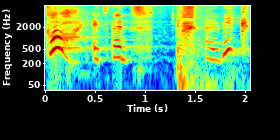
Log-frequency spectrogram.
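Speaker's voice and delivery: high, laughing, hammed-up horrible French accent. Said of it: "That's my horrible French accent".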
